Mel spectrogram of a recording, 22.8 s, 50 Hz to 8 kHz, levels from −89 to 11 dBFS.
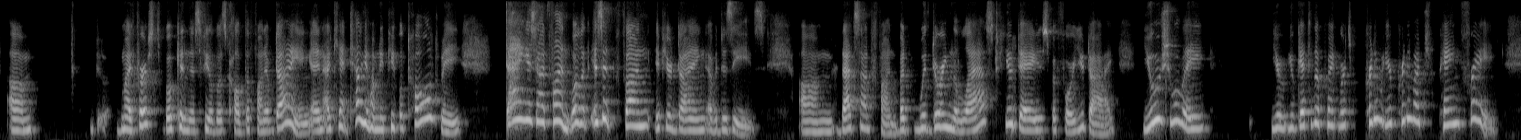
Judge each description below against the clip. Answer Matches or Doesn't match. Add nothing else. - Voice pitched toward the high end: Matches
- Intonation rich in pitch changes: Matches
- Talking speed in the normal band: Matches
